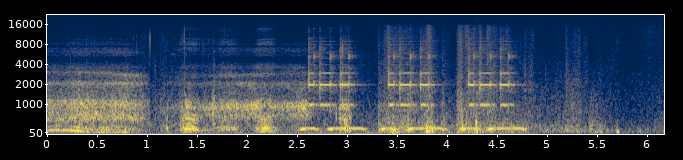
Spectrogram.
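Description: Mobile phone on a nightstand going off: three short bursts of rapid electronic beeps, each with a low buzz beneath it.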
